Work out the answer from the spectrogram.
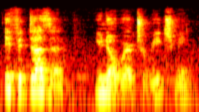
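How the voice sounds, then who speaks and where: A woman voicing a bustling male family doctor in a children's storybook, puzzled but brisk, with deliberate delivery. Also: mid-range voice, a little hiss or hum, lightly acted. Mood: reassuring.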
